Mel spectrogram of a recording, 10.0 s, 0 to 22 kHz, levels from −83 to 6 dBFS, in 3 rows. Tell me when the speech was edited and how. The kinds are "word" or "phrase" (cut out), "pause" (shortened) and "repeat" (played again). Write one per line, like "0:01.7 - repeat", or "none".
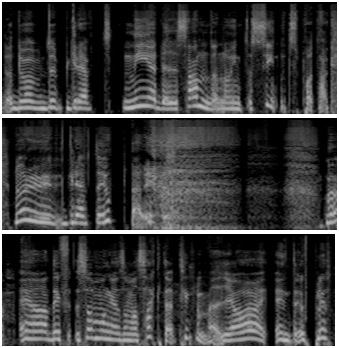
none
